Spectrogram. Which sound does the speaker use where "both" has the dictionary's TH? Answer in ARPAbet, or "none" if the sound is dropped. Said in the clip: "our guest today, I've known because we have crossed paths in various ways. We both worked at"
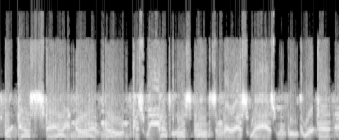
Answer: TH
